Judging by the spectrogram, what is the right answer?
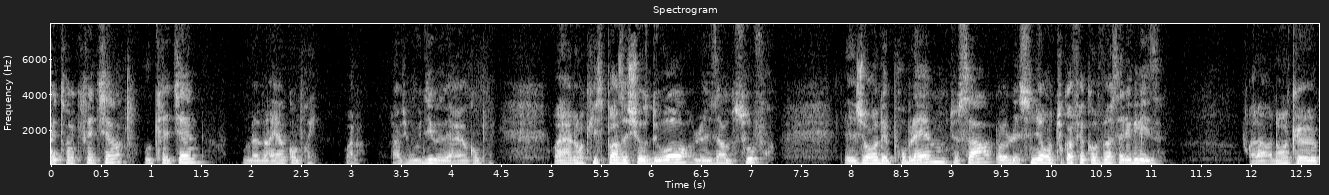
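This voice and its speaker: A man preaching live online sounds a little high for his sex and pushes his listeners with blunt, repeated exhortations. The stream audio comes through dull and lo-fi, like a webcam mic. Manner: exhorting, repetitive, keeps saying "voilà".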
